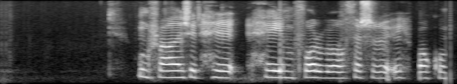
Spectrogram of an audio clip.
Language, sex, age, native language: Icelandic, male, 11, Icelandic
